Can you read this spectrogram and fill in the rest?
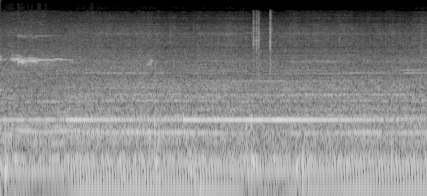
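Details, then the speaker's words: Rusty Buick LeSabre, driven without warming up: steady mid-pitched whine over an even idle and road hum; owner unsure whether it is supercharger whine or a bearing. "Listen to that supercharger whine. Or maybe it's a bearing. One of the two."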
